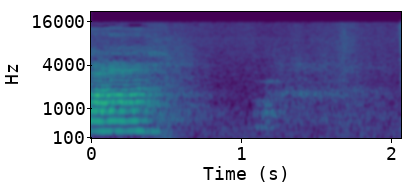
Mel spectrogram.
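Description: A woman's voice holding the end of a word on one steady pitch for about half a second, sing-song, then near quiet room tone.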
